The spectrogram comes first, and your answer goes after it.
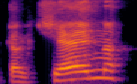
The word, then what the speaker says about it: Tolkien: affirmation de John Ronald Royal Tolkien je le prononce à la française extraites d'une lettre de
